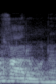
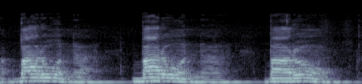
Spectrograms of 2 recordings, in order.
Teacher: A gente escreve V, mas fala B.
